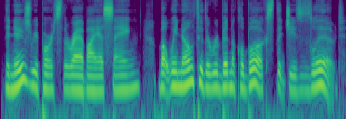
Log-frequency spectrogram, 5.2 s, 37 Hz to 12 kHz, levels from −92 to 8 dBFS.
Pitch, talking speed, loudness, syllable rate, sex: 170 Hz, 195 wpm, -18 LUFS, 5.1 syllables/s, female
